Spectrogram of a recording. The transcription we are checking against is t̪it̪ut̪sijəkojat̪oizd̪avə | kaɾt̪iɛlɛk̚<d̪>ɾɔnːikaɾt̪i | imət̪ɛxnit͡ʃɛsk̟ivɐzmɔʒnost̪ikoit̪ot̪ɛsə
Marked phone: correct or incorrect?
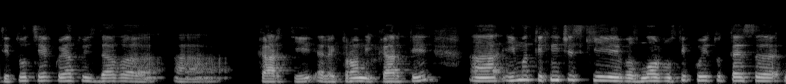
incorrect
